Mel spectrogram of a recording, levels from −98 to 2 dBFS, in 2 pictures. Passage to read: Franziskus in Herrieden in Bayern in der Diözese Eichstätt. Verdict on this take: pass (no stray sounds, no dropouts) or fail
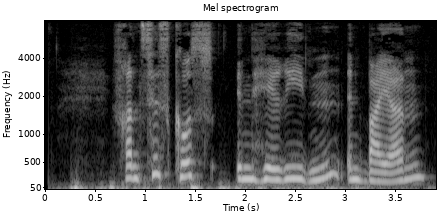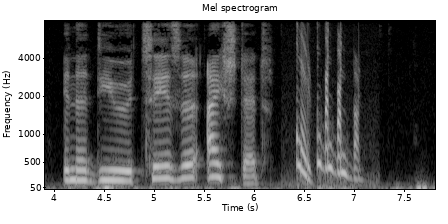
fail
